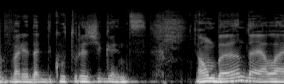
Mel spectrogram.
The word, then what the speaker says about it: Umbanda: Então o M tem a pronúncia de um e dentro do Brasil virou um banda, né?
